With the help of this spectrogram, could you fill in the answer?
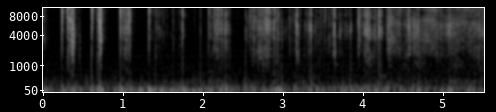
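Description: Long acrylic nails scratch and rub across a small, solid, clear glass globe paperweight with an etched texture. Sharp, bright, dry scratches come in quick, irregular bursts at first, then settle into a steady, hissing rub of dense, high-pitched grit with little low end.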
